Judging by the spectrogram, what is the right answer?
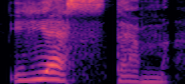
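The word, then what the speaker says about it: jestem: i am in polish is this word here yes them yes them and you can see straight away that the first letter j is pronounced as a together ah yeah yeah that's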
